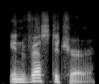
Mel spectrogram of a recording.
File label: "investiture", American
